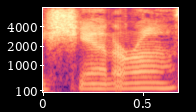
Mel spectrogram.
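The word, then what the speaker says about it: Shannara: his shanara series shanara shanara again I don't know how he pronounces it I grew up pronouncing it in my head shanara the Audi book narrators all say shanur so you know I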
